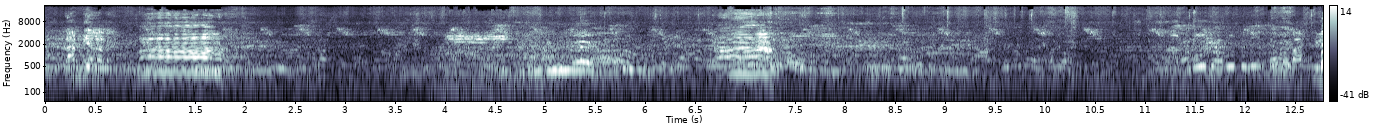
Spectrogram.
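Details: Sahiwal breed bull calves at Ambari market in Dinajpur, Bangladesh, 11 May: several brief moos scattered through the clip, overlapped by men talking and the busy hubbub of the livestock market.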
